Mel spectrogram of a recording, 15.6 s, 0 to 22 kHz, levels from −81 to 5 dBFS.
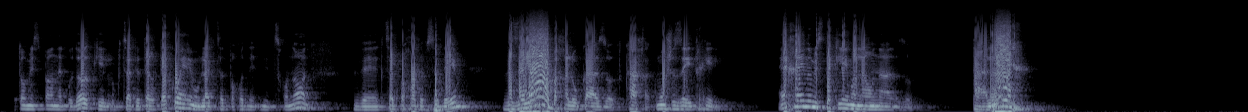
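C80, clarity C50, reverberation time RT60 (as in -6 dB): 20.0 dB, 15.5 dB, 0.60 s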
